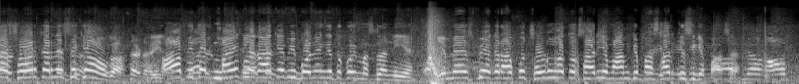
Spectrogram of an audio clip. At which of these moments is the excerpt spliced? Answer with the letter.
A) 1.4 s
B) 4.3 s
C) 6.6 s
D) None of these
B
